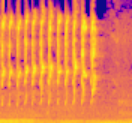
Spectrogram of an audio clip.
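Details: Lovebird in Lagos de Moreno, Jalisco, Mexico, giving a quick run of about twelve shrill, high chirps in just over a second, with a low hum underneath.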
